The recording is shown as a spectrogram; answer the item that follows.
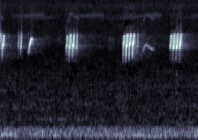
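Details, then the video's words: A few sharp, high munia chirps in short clusters, heard in a lure recording over a low continuous rumble. "Suar pikat burung EMPRIT ampuh"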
